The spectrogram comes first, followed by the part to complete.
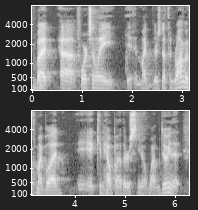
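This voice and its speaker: A man with an ordinary speaking voice talks at a moderate pace and medium pitch. His intonation is fairly even. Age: 60s. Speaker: podcast host. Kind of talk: casual chat.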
